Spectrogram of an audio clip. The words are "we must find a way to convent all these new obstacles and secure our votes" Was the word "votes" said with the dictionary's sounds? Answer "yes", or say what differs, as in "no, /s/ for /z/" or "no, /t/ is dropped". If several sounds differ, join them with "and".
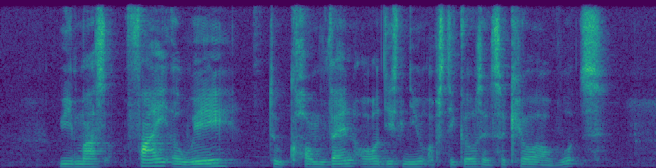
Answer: no, /w/ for /v/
